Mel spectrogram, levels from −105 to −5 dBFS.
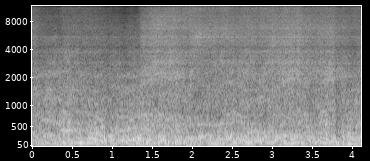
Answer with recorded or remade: remade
